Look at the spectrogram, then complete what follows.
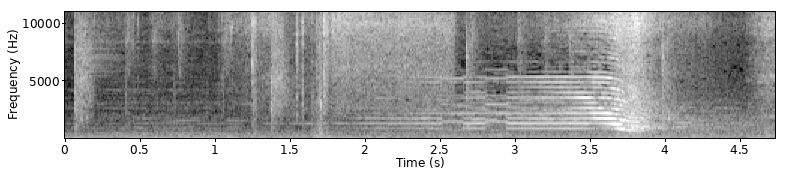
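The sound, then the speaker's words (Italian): An ambulance siren passes over a steady rumble of street traffic, its wailing tone swelling louder and then bending downward as it goes by. “Aspetta che passa l'ambulanza.”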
